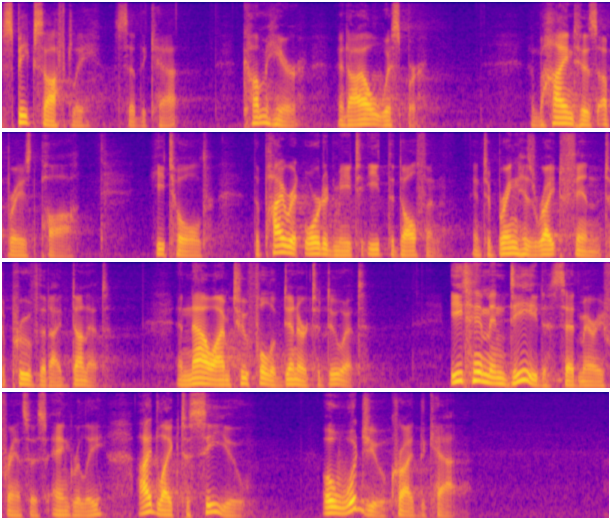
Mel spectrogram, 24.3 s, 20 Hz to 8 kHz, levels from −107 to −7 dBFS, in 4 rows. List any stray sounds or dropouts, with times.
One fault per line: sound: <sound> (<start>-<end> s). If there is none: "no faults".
no faults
